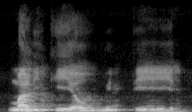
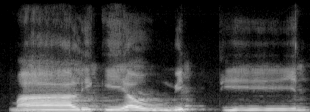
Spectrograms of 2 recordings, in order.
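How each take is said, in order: First: The first vowel of maliki is kept short. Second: The first vowel of maliki is drawn out long. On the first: "Maliki dibaca pendek" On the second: "itu maliki itu panjang"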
